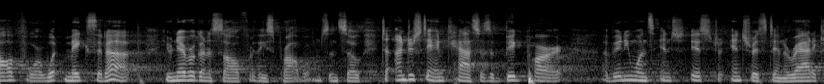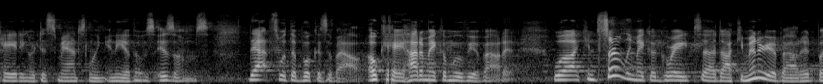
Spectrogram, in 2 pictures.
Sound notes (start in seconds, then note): none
